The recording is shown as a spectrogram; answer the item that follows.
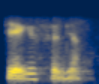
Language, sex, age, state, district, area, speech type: Assamese, female, 45-60, Assam, Barpeta, urban, conversation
